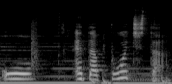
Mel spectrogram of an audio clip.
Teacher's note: Because in the first word это, the stress is not on O, so we must pronounce it as А. Почта, the second word, O is under the stress.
